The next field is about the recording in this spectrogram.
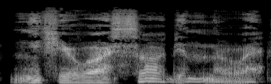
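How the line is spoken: Hoarse female voice. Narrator (Russian): ответил хриплый женский голос

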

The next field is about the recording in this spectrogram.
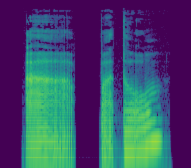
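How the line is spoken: Quiet question. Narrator (Russian): тихо спросил Шут

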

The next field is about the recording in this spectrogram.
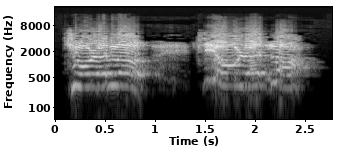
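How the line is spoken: Shouting. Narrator (Chinese): 这一喊

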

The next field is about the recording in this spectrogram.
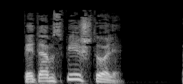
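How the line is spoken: Displeased booming drone. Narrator (Russian): опять прогудел Чингис недовольным голосом

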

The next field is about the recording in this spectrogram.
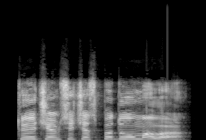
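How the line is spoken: Indignant exclamation. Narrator (Russian): возмущённо восклицает она

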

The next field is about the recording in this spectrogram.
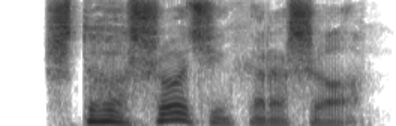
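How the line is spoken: Breathed out. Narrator (Russian): выдохнул Ксантип

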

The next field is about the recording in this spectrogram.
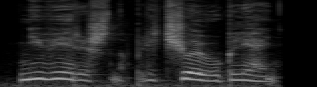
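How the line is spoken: Wheezing. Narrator (Russian): сипел Ред

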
